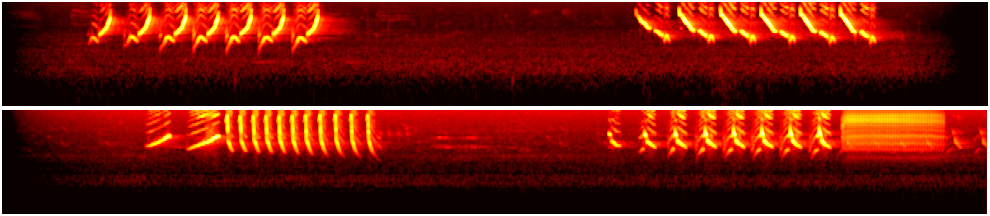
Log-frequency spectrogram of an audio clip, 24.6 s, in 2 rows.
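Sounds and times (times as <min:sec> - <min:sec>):
Northern cardinal metallic chip calls: 0:01.1 - 0:04.2, 0:07.9 - 0:11.0, 0:14.0 - 0:24.6.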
